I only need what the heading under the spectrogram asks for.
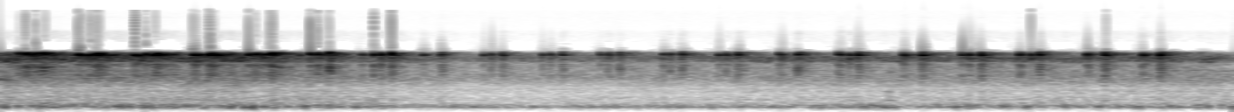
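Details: Pinelands cricket frog recording, New Jersey, a summer species: steady raspy clicking like fingers drawn over comb bristles, loudest at the start and easing slightly, rhythmic pulses several per second throughout.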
